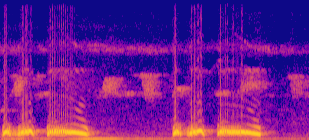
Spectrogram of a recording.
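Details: Spotted dove, a vigorously calling bird used as a lure to train other doves to call quickly: two phrases, each of two short clipped notes then a long mellow falling coo, over a steady low electrical hum.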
